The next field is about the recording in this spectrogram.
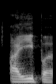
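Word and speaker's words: IEEPA: put in under it's it's IPA is how they pronounce it, but it's the International Emergency Economic Powers Act of 1977.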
